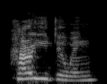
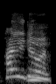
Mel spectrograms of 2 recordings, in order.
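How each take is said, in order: First: It is said sincerely, with real interest. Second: It is said quickly and casually, in passing.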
